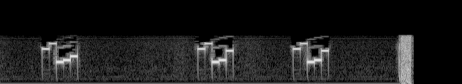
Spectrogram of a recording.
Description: Five-tone selective call (ZVEI), heard as quick runs of five tones, tones of about 70 ms. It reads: 88124 88127 88127
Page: SDR/ZVEI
